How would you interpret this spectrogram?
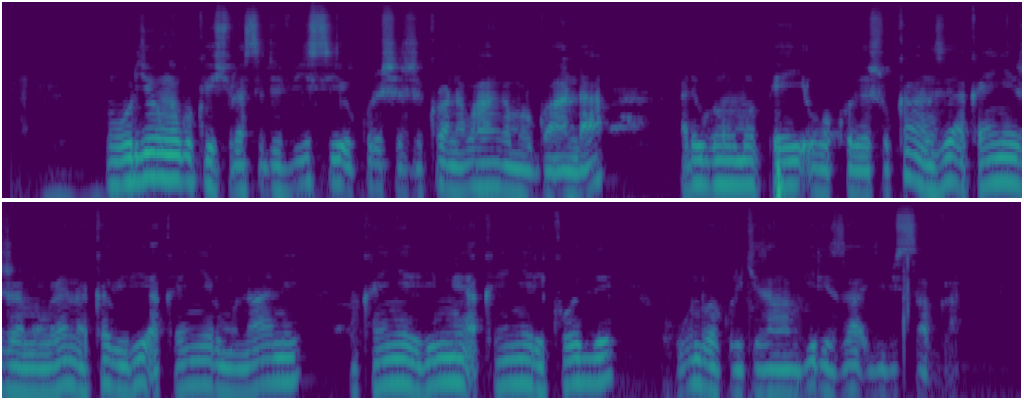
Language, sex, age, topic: Kinyarwanda, male, 18-24, finance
